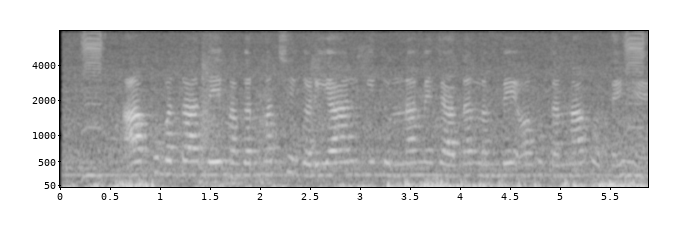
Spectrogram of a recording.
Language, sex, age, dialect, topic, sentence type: Hindi, female, 18-24, Marwari Dhudhari, agriculture, statement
